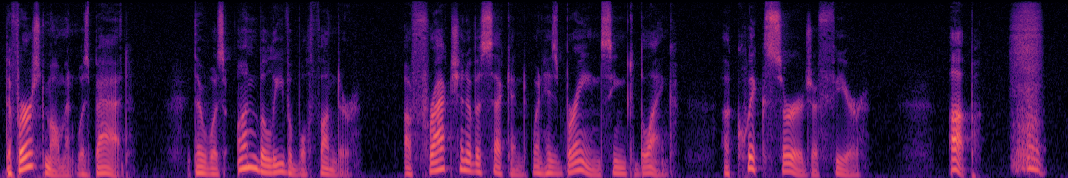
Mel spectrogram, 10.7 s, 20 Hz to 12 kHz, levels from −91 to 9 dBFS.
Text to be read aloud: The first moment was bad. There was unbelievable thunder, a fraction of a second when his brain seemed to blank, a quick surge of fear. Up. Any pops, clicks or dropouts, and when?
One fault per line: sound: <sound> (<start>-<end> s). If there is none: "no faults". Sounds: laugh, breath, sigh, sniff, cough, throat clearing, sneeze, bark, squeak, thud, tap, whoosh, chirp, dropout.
sound: sniff (10.1-10.5 s)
